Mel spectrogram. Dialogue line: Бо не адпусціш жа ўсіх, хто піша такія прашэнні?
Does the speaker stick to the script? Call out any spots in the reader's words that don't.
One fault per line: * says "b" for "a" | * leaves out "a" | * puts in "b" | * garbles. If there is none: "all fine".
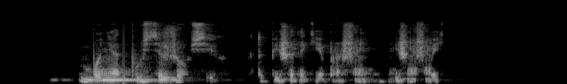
* garbles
